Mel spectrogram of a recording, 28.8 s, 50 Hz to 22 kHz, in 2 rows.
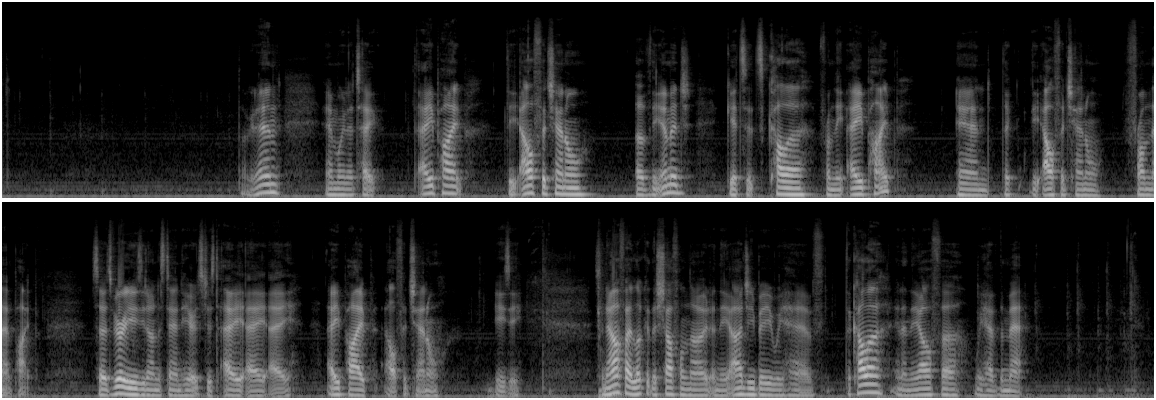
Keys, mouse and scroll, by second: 0.1 click, 0.8 click, 1.3 click, 2.4 click, 2.9 click, 9.8 click, 14.6 click, 21.3 click, 21.8 1, 23.5 middle click, 24.1 click, 24.2 middle click, 25.2 a, 26.5-28.3 typing.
